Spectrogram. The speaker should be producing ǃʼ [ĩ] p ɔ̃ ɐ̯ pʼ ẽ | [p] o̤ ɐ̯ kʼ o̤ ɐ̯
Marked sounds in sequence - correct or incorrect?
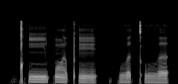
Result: incorrect, correct

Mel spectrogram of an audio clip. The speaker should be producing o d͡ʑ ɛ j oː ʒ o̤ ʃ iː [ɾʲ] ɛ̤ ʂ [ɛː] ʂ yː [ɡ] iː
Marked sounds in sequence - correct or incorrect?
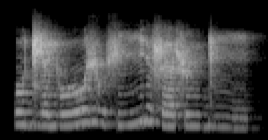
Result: correct, correct, correct

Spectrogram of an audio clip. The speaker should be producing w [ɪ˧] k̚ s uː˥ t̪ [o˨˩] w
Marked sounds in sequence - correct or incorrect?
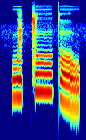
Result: correct, correct

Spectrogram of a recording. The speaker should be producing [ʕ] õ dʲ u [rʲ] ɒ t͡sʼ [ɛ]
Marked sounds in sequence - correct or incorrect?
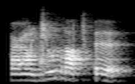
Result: correct, incorrect, incorrect

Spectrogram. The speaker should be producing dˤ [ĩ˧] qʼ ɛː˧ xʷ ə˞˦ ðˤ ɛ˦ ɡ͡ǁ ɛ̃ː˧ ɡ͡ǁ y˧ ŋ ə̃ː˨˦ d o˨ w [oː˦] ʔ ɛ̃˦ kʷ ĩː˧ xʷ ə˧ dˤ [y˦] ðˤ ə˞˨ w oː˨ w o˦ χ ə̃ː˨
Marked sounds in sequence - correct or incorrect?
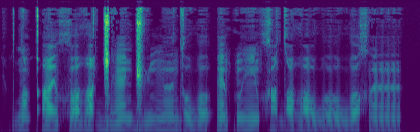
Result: correct, incorrect, incorrect

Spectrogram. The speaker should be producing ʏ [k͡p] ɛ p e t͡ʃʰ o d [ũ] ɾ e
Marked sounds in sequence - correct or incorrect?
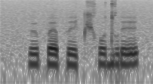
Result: incorrect, incorrect

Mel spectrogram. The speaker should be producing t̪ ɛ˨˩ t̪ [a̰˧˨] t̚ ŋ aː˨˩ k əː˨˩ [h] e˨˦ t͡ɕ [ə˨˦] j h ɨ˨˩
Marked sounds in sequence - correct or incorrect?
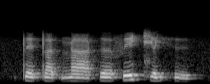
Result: incorrect, incorrect, correct

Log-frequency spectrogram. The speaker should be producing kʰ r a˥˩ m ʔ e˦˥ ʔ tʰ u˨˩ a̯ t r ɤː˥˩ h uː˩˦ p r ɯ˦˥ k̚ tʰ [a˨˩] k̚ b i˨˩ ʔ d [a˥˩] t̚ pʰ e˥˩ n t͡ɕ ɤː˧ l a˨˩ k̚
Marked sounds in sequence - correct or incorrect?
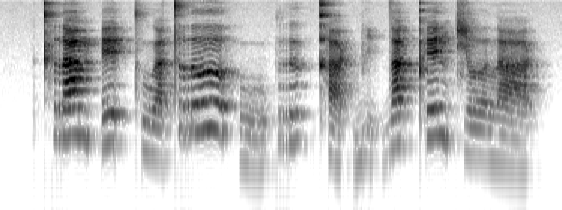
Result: correct, incorrect

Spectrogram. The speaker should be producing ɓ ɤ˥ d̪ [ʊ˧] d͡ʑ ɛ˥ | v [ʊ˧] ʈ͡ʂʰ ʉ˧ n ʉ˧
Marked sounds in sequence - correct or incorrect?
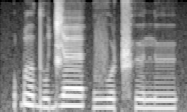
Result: incorrect, incorrect

